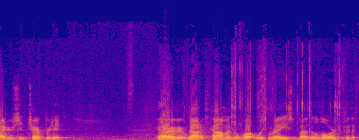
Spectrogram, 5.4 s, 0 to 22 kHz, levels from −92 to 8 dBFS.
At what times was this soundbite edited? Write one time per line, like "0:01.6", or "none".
0:02.8
0:03.5
0:04.0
